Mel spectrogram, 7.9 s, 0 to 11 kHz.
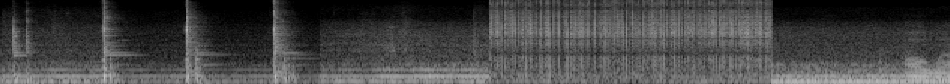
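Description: Three sharp, loud metallic hammer blows strike a BMW E30 subframe being reinforced in a garage, spaced under a second apart, followed by a steady harsh hissing buzz that stops abruptly.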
